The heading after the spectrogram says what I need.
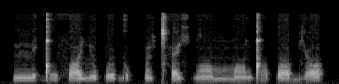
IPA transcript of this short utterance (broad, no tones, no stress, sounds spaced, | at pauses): nː ɪ ɡ͡ǃ ʊ f ɒ ʎ ʊ p ʊ ɡ ʊ pː ə̃ ǀʰ ɜ ç ɡ ɔ̃ mː ɔ̃ ɡ͡ǃ ɒ p ɔ bʲ ɔ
